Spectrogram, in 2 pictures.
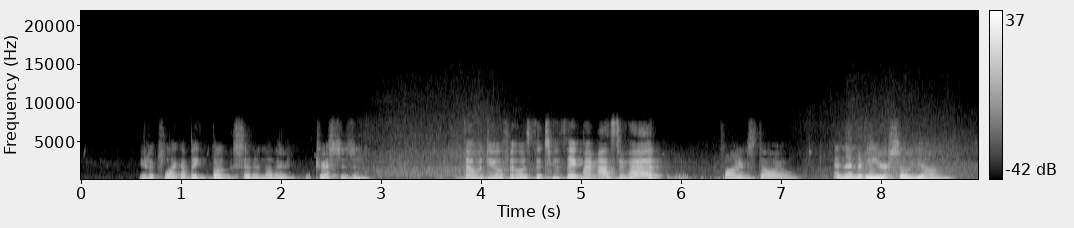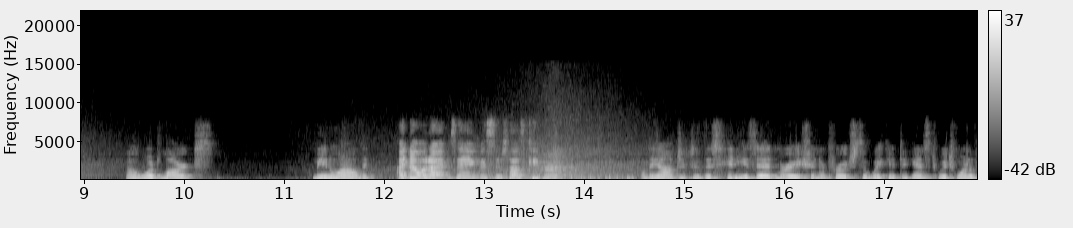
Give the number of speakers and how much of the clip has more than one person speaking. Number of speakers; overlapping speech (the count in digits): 2, no overlap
